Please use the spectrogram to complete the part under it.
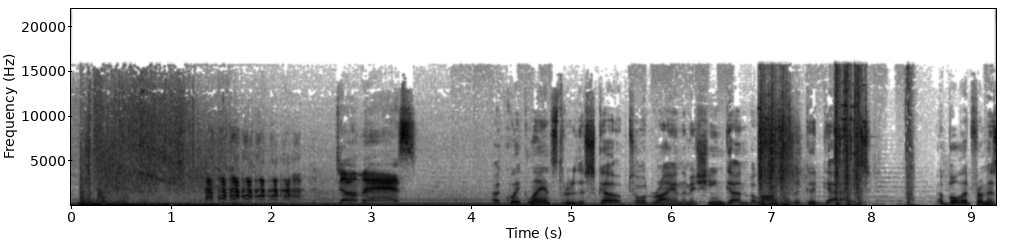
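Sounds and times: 
fizzing grenade explosion: 0.1s - 1.9s
laughter: 1.3s - 2.6s
speech: 2.7s - 8.1s, 8.7s - 9.2s.

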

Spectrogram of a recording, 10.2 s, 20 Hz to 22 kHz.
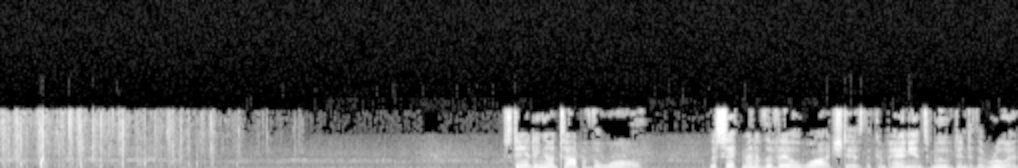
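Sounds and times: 
stallion hooves in a full gallop: 0.0s - 3.0s
speech: 5.1s - 10.1s.

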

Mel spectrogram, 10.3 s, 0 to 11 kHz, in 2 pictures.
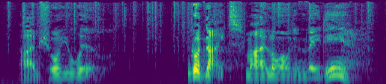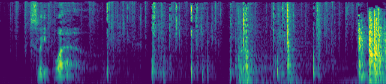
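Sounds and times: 
speech: 0.2s - 1.4s, 2.5s - 4.8s, 5.6s - 6.3s
soundproof door closing with wooden clunks and a thud: 8.3s - 9.2s, 9.9s - 10.2s.

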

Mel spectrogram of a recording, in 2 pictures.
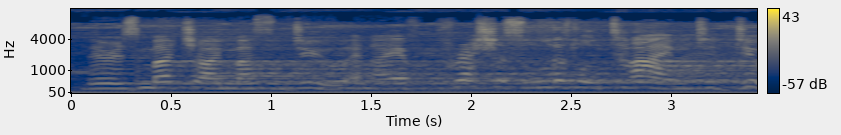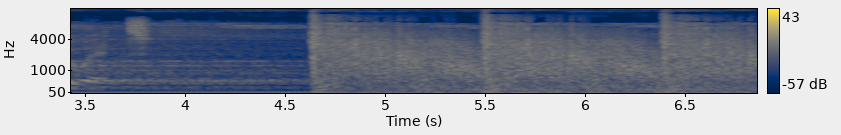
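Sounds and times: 
speech: 0.1s - 4.0s
distorted time-warped gunshot blasts: 4.6s - 6.8s.

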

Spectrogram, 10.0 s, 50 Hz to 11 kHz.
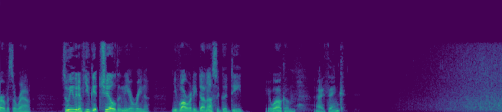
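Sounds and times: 
speech: 0.0s - 7.0s
fast-flowing river water rushing: 8.2s - 10.0s.

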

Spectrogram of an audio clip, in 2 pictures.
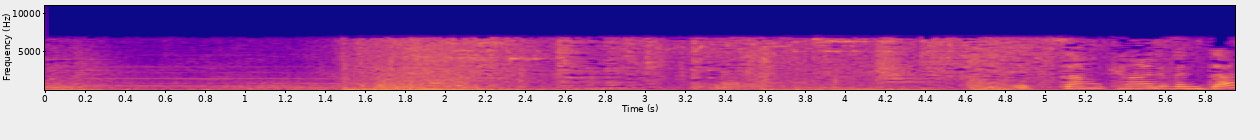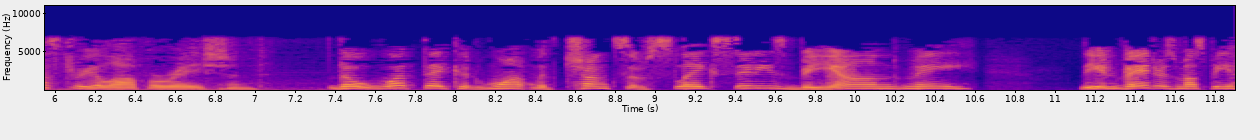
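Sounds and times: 
low rumble of loaded truck: 0.0s - 8.6s
truckload of glass shards crashing into a big hopper: 1.5s - 6.8s
speech: 5.1s - 11.8s.

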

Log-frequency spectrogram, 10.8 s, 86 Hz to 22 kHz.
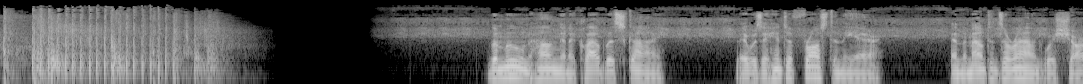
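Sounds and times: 
rapid automatic gunfire in a night ambush: 0.0s - 2.4s
speech: 4.9s - 6.7s, 7.4s - 8.9s, 9.5s - 10.8s.

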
